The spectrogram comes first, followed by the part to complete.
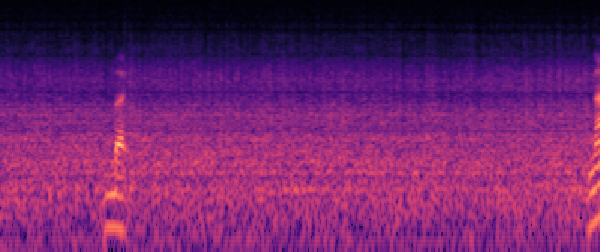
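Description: Oxy-acetylene torch burning steadily with a slightly carbonizing flame (a touch of excess acetylene), giving an even, continuous hiss.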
